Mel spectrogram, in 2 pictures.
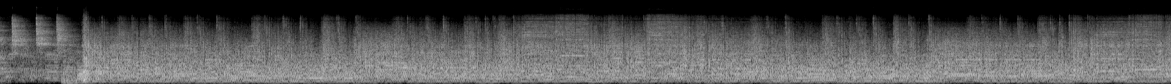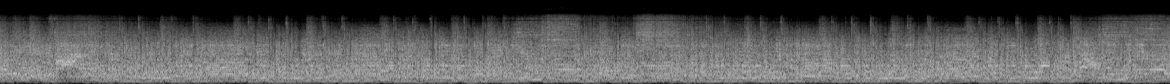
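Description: Hardcore band playing live at full volume, with drums and distorted guitars. The song kicks in about a second in and then runs dense and steady.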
